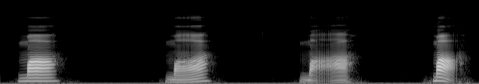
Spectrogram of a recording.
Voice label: chinese ma, Samples of the 4 tones of mandarin chinese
